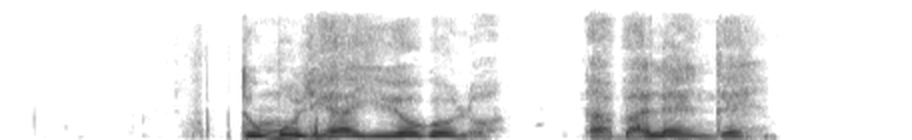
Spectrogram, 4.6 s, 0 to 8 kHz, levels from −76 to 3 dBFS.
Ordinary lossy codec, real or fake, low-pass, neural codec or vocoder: AAC, 32 kbps; real; 7.2 kHz; none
